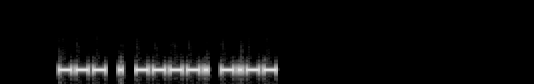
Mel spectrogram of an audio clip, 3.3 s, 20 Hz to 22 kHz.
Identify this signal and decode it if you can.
Morse code, heard as a keyed tone, about 46 wpm, 700 Hz. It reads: OE9Y
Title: DXCC-100 Call Signs - 4 Characters - Repeated 2x - 45wpm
